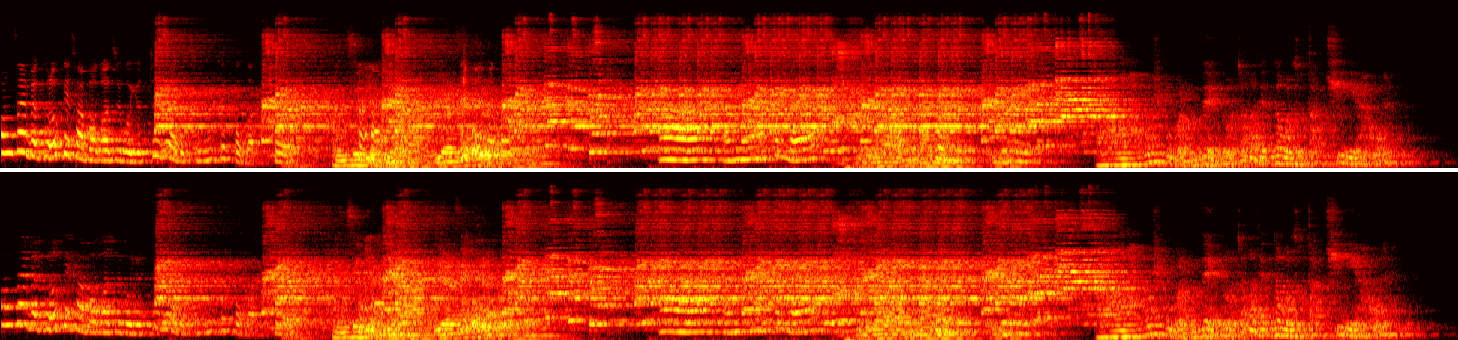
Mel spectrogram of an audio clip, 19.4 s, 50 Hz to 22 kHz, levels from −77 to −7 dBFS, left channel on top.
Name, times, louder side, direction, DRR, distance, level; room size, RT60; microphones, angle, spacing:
voice 1, 0.0-3.9 4.8-5.1 6.1-6.6 8.0-8.3 8.8-11.0 12.0-12.9 13.4-13.8, left 4 dB, 75° left, 5 dB, 0.3 m, -29 dB
sound 1, 2.0-14.9, left 1 dB, 55° left, 0.8 m, -28 dB
voice 2, 4.3-7.2 11.4-12.7 13.2-13.5 14.6-18.6, equal, 20° right, -7 dB, 1.1 m, -30 dB
4.8 x 2.4 x 4.4 m, 1.5 s
head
